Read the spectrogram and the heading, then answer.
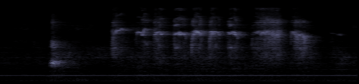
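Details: Olive-backed sunbird, speckled wiceh type, chattering in ngriwik style at night as a lure: one short note, then a fast string of very high, sharp chips, roughly eight in two seconds.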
